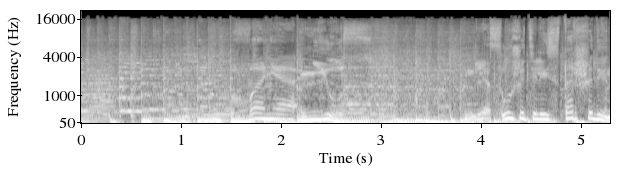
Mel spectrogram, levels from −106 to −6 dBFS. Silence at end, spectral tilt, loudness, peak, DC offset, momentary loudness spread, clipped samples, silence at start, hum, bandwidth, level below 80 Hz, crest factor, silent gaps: 0 s; -6 dB/octave; -10 LUFS; 0 dBFS; under 0.1%; 4 LU; under 0.1%; 0 s; none; 17 kHz; -16 dBFS; 8 dB; none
